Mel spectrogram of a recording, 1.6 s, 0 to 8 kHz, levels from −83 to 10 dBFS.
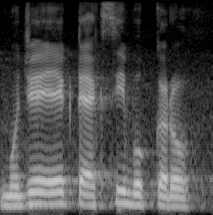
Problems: none marked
